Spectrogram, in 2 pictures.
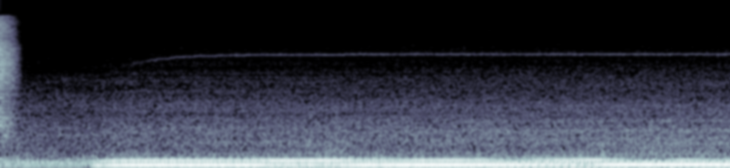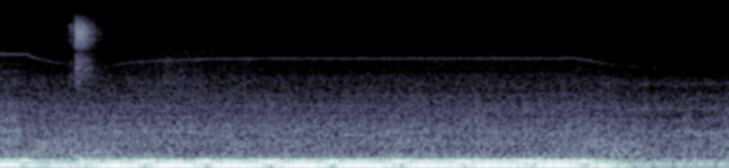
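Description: A heavy truck engine drones loudly, then rises and falls in quick pulses before dropping back.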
